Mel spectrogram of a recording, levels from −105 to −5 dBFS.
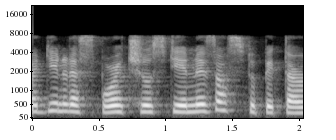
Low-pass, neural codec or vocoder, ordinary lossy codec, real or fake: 7.2 kHz; autoencoder, 22.05 kHz, a latent of 192 numbers a frame, VITS, trained on one speaker; none; fake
